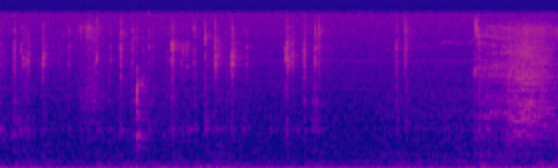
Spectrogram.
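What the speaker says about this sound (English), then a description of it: "Just you type your question here." Someone types a test question on a computer keyboard: a quiet, uneven run of nearby key clicks with no talk.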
